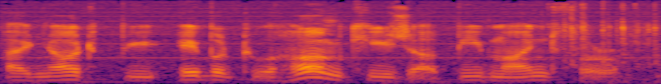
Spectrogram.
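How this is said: It is read in a put-on Jotun voice.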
